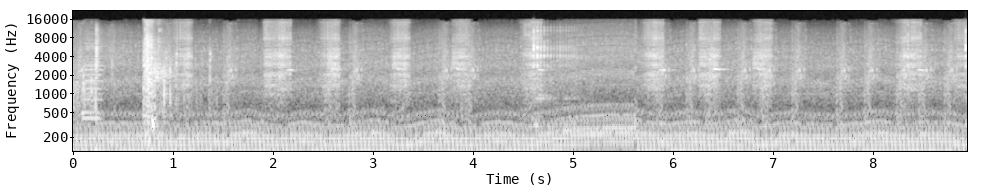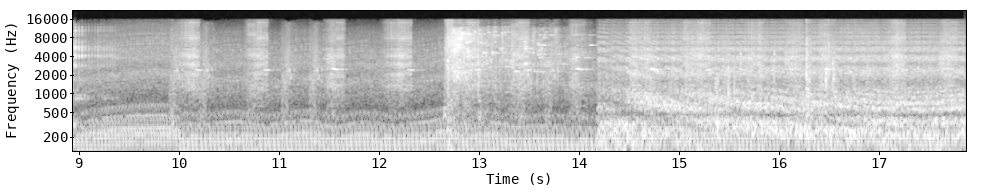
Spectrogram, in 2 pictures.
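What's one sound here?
A small engine buzzes and revs as a kart drives along.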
